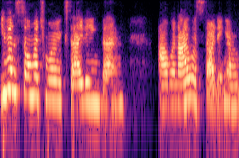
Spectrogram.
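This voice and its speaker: Speaking at a fairly quick pace, a woman with a non-native accent has a high-pitched voice. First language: not English. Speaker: power engineer, senior manager. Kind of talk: podcast interview. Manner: hesitant, many fillers.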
